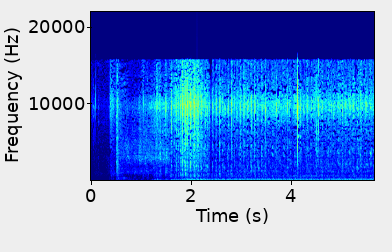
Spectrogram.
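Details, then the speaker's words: 1965 Ford F100 with a tired 390 V8, 289 carburetor and small-block intake: cranks and catches, then settles into a loud, rough, puffing rumble from extremely bad exhaust leaks. "Tired 390, extremely bad exhaust leaks, a 289 carburetor, and a small block intake manifold."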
